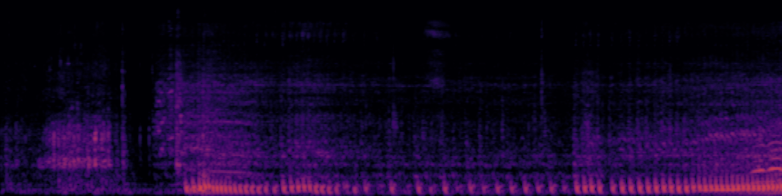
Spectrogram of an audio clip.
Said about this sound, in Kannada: ಬರ್ರಿ ನಾವು ಬೈಕ್ ತಗೊಂಡು ಹೋಗೋಣ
